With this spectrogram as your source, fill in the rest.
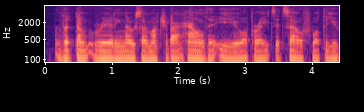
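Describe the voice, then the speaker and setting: A man with a British accent speaks in a fairly low, dark, mellow voice that is somewhat breathy. His intonation is monotone and flat, on a very clean recording with a silent background. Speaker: professor. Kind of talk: interview. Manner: formal.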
